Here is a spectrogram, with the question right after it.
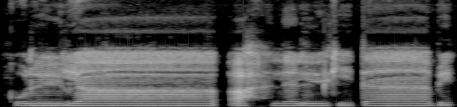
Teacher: یا کے اوپر کھڑی زبر بھی ہے اور مد بھی ہے، اسے 3 سے 4 فنگر کے برابر لمبا کریں گے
